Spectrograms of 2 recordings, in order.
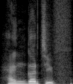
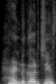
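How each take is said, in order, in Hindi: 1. पहला अक्षर 'hang' जैसा सुनाई देता है। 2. पहला अक्षर 'hand' जैसा सुनाई देता है। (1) "इट्स हैंगरचीफ" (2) "इसको प्लीज हैंडकरचीफ मत बोलिएगा"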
